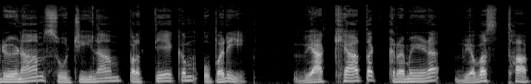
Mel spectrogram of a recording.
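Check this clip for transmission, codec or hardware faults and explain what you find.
One fault is present. Compressed frames skipped at 0.37 s: a single 32 ms frame went missing or was rejected by the decoder, so the speech jumps ahead by about 30 ms.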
